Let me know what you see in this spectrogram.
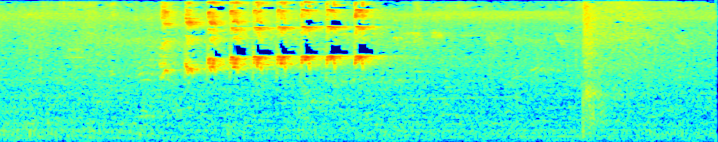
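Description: A bird calling: a quick run of about nine sharp, high chirps, about five a second, lasting some two seconds. A single short knock follows near the end.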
